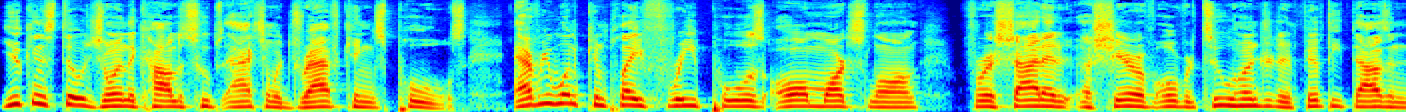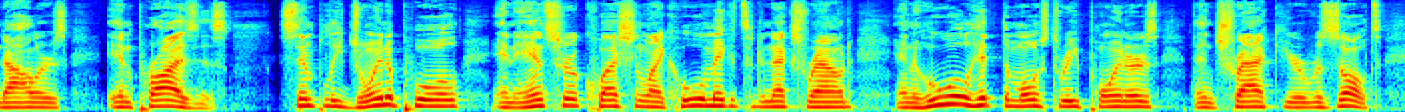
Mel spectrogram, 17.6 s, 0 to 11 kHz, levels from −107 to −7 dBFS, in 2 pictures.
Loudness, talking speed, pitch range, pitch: -20 LUFS, 200 wpm, 155-185 Hz, 170 Hz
